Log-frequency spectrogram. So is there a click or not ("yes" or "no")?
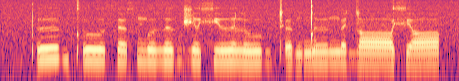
yes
